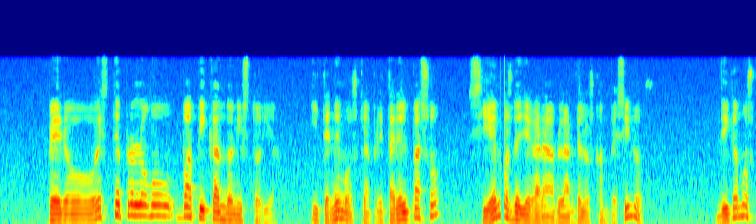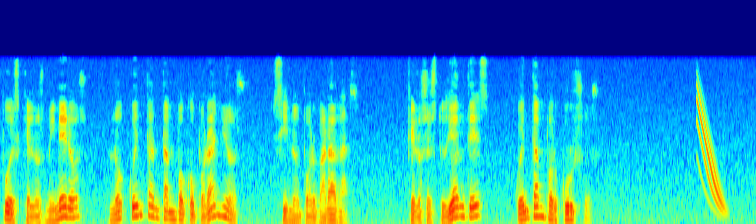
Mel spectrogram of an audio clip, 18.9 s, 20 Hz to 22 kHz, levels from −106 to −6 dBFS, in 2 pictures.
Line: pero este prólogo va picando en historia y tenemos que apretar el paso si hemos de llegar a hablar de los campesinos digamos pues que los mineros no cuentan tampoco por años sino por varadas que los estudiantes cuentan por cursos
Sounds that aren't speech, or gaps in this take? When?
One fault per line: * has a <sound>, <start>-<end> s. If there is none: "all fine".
* has a dropout, 6.3-6.3 s
* has a chirp, 18.2-18.6 s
